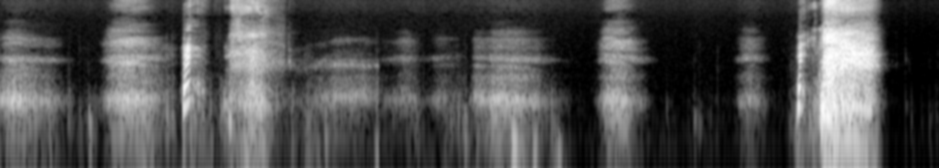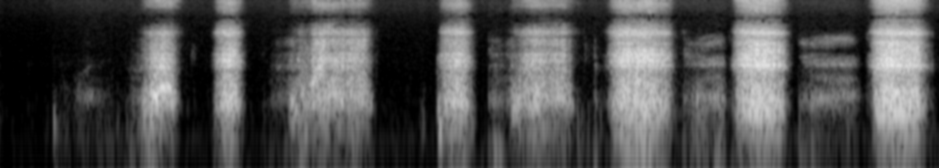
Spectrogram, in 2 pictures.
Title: My boss and me sneezing tonight both full of flu either me or her sneezing and one point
